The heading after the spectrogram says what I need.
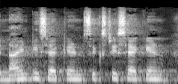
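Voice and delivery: usual speaking voice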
